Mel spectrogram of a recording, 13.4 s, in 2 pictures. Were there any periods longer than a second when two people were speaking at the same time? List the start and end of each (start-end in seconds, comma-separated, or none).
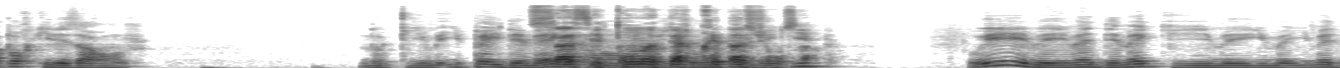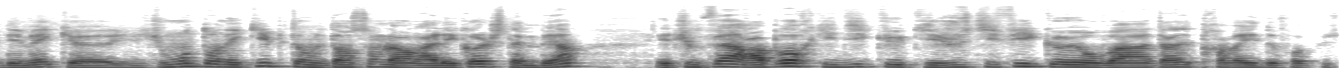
2.6-4.2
